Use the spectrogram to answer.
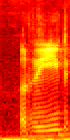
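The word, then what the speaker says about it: read: So will Suman have, रीड का third form रेड, spelling same.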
